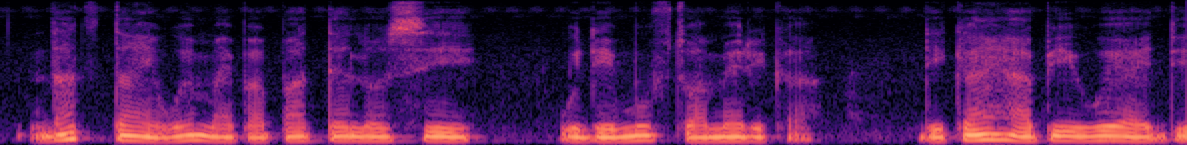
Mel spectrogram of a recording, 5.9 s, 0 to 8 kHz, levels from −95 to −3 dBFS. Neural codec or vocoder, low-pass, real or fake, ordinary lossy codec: none; none; real; none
